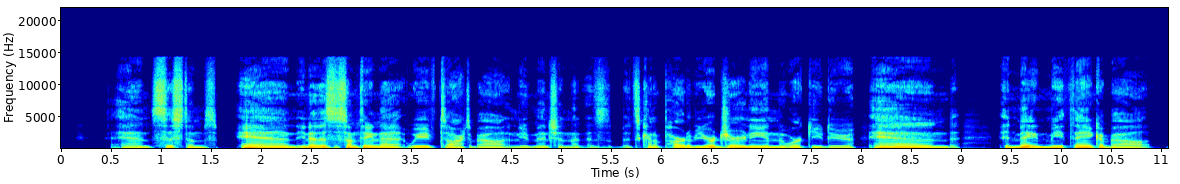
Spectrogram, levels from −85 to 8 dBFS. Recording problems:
none

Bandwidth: 14.5 kHz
